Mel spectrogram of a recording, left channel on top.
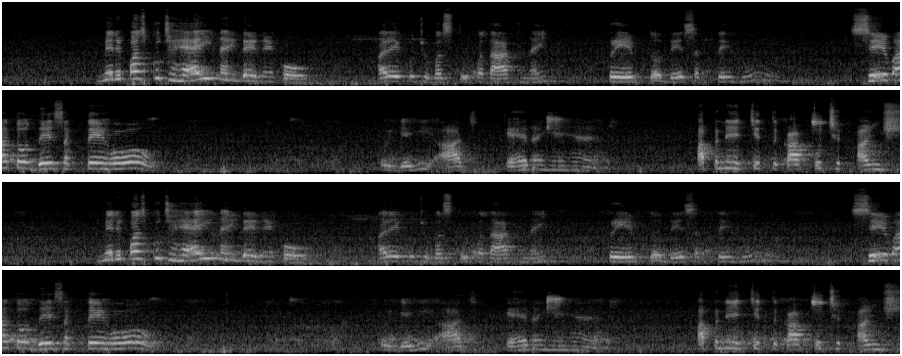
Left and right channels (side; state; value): both; normal; correlation 0.93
